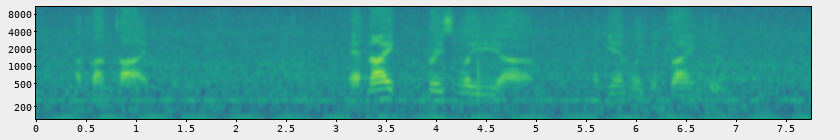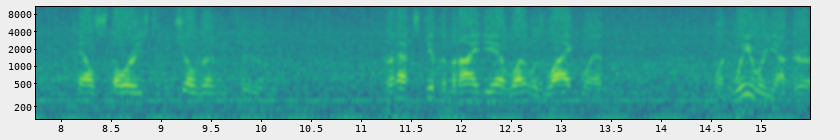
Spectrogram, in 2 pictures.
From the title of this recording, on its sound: Driving into work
